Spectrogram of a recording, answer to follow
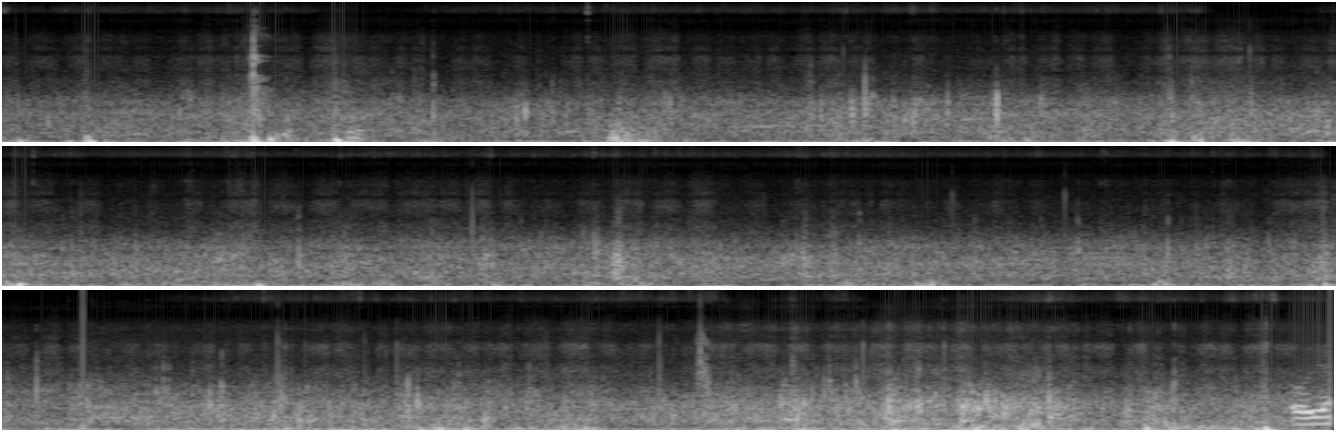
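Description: Mountain bike rolling over a rocky riverbed trail of loose stones: a continuous rumble of tyres on rock and gravel, broken by frequent sharp knocks and clatters as the bike jolts over stones, with wind buffeting the microphone.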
